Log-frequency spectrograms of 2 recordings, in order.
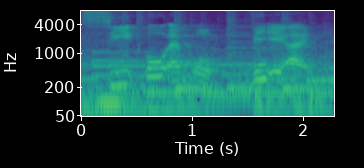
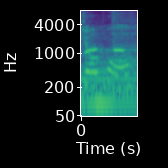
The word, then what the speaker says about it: Como vai: It's spelled C-O-M-O. V-A-I. So it could be chomo. Como vai? Or como? Como vai? Chomo sounds more Malay.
